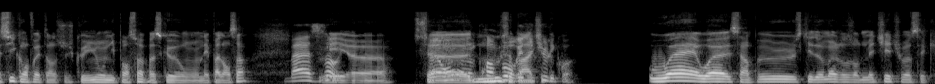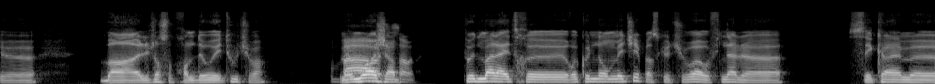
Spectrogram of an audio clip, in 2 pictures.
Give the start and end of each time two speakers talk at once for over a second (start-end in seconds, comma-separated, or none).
4.3-5.8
